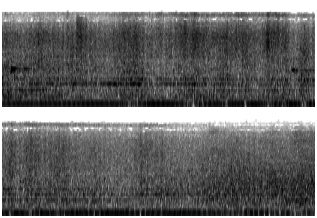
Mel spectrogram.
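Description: Train wheels clatter and clank rhythmically over a steel bridge.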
